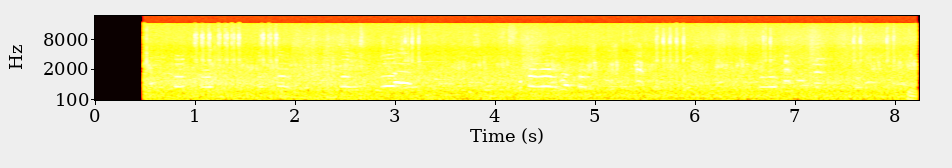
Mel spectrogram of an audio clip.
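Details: Wintering flock of whooper swans in Korea, a loud group visiting a neighbourhood wetland or riverside in winter; many soft, overlapping nasal honks sound from several birds at once over a steady background hiss.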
